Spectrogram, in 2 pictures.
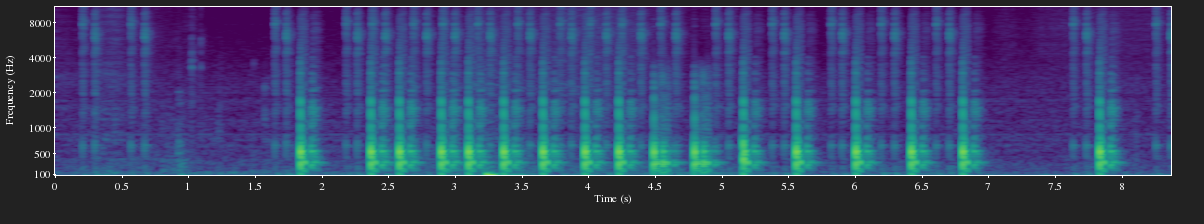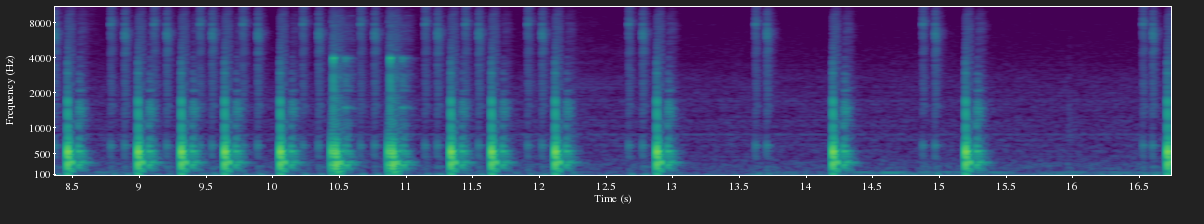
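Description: Rapid clicking at a computer, each click stepping a replayed chess game forward one move. A quick run of clicks starts about two seconds in, then a slower, steadier run follows that thins out near the end.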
